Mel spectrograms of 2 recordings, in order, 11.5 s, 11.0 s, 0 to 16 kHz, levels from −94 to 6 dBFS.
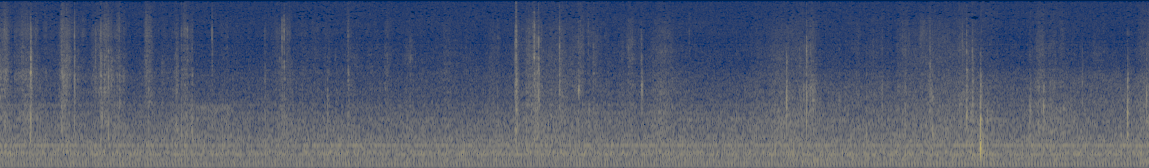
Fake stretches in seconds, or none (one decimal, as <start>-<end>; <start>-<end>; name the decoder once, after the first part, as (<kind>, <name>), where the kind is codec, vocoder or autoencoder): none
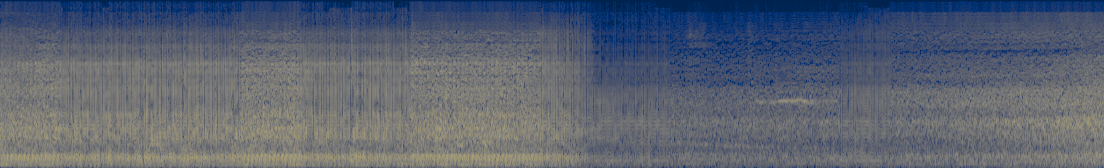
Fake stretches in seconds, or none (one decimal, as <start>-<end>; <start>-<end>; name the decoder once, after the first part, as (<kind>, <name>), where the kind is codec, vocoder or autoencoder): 0.6-2.4 (vocoder, BigVGAN v2); 3.0-4.1; 5.4-6.7; 8.4-8.9

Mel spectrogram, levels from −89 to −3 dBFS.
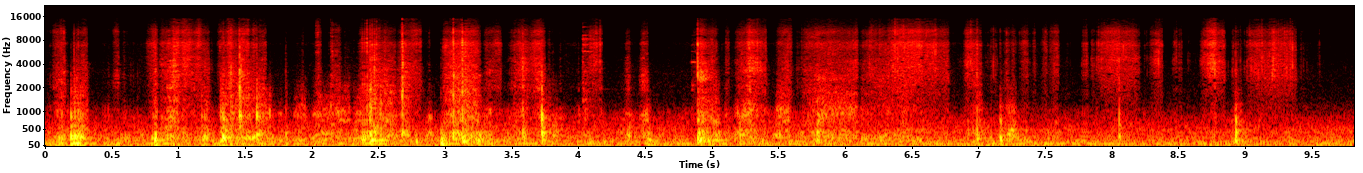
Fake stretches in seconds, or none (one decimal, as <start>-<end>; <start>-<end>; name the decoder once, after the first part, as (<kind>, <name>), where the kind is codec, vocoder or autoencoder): none

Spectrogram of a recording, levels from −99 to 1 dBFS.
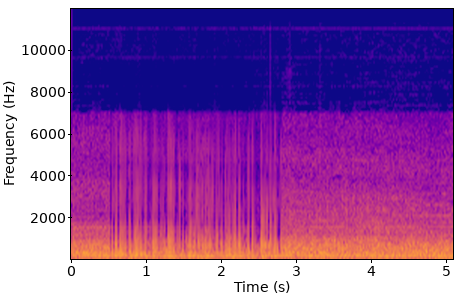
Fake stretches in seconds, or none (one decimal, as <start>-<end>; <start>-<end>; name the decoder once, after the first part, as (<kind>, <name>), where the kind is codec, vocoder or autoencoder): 0.5-2.8 (vocoder, BigVGAN v2)

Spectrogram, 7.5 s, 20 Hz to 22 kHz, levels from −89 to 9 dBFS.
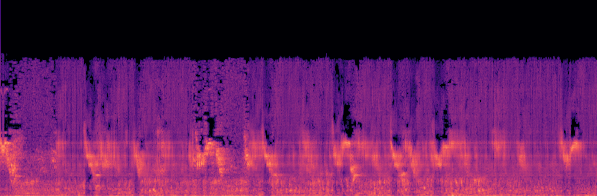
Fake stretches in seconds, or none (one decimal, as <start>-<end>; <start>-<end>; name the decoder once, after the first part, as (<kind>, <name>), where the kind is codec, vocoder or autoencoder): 0.7-2.4 (vocoder, BigVGAN v2); 3.1-7.5

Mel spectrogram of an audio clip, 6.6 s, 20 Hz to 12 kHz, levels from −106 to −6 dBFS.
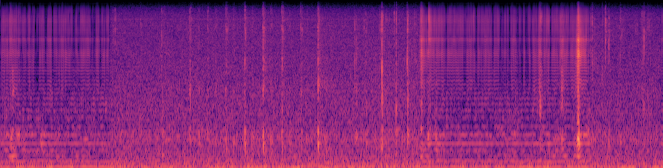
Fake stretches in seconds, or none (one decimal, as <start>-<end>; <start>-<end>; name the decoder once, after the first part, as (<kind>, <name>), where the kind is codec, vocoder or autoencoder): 0.0-1.1 (vocoder, BigVGAN v2); 4.2-5.9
